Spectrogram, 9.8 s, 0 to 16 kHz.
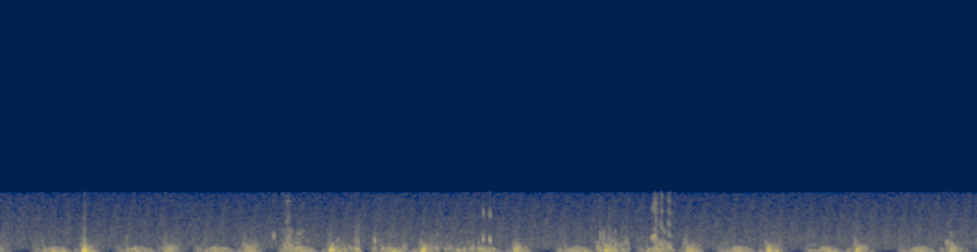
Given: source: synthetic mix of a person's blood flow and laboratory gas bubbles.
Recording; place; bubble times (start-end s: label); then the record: Doppler ultrasound of blood flow; precordium
2.70-2.77 s: bubbles
2.81-3.11 s: bubbles
3.35-3.63 s: bubbles
3.73-4.08 s: bubbles
4.29-4.91 s: bubbles
5.94-6.32 s: bubbles
6.50-6.75 s: bubbles
9.45-9.54 s: bubbles
9.76-9.78 s: bubbles
From the record:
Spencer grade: 2 (many but less than half of the cardiac periods contain bubble signals, singularly or in groups); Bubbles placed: anywhere in the cardiac cycle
